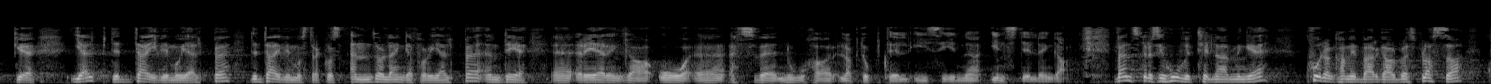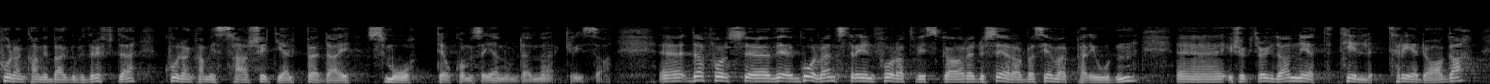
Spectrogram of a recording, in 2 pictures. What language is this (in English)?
Norwegian Nynorsk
